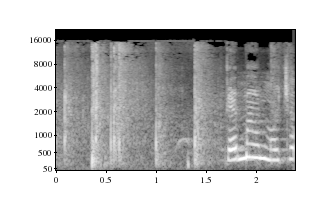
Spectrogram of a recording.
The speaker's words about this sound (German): Die Leute gehen auf die Straße und zünden Feuerwerkskörper.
